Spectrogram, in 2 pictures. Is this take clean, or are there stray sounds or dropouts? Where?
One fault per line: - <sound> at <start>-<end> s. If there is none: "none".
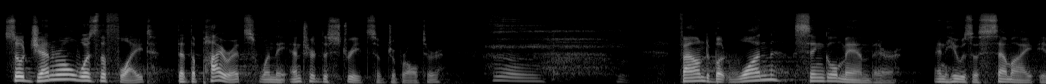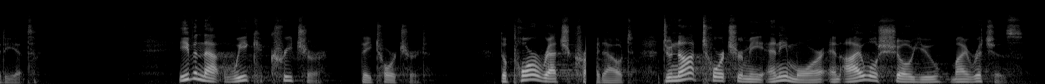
- sigh at 4.8-6.4 s
- dropout at 16.3-16.4 s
